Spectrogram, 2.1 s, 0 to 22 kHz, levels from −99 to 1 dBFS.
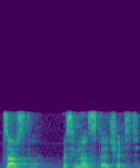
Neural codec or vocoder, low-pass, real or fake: vocoder, 22.05 kHz, 80 mel bands, Vocos; 7.2 kHz; fake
